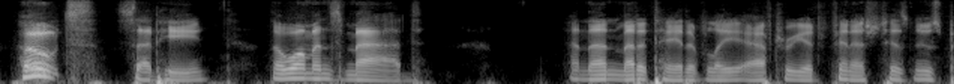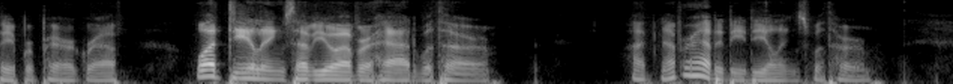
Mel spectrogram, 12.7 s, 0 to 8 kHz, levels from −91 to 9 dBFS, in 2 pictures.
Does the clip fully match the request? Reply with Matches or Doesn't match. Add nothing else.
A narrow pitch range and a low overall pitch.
Doesn't match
